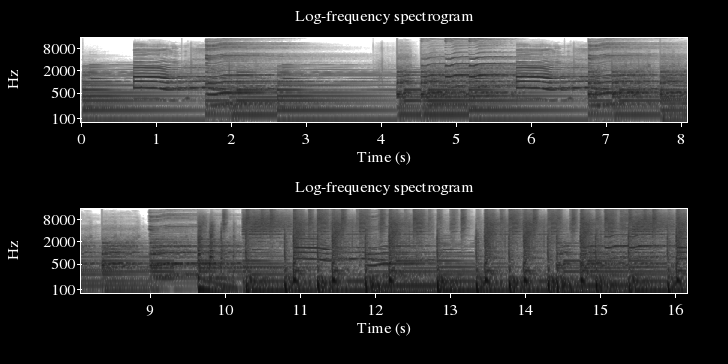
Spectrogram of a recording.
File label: Hip hop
